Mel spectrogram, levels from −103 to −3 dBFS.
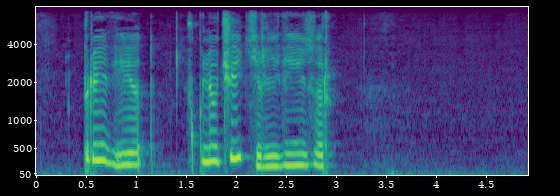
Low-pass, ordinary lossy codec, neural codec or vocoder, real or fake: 7.2 kHz; none; codec, 16 kHz, 8 kbps, FreqCodec, larger model; fake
